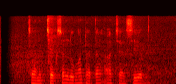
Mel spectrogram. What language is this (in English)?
Javanese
